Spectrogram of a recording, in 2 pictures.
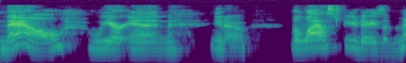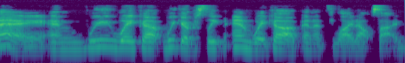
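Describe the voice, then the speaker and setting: An unremarkable speaking voice from a woman, medium in pitch, at a fairly slow pace with fairly even intonation over a quiet background. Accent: American. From North Carolina. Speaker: podcast host, Alzheimer's prevention educator. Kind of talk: solo podcast talk.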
